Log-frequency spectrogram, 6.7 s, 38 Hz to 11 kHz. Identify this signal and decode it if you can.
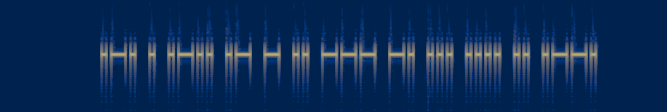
Morse code, heard as a keyed tone, about 25 wpm, 700 Hz. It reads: RELATIONSHIP
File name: Twelve Letter Words - 25wpm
